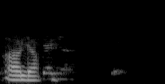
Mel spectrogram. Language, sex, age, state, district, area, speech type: Assamese, female, 30-45, Assam, Barpeta, rural, conversation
